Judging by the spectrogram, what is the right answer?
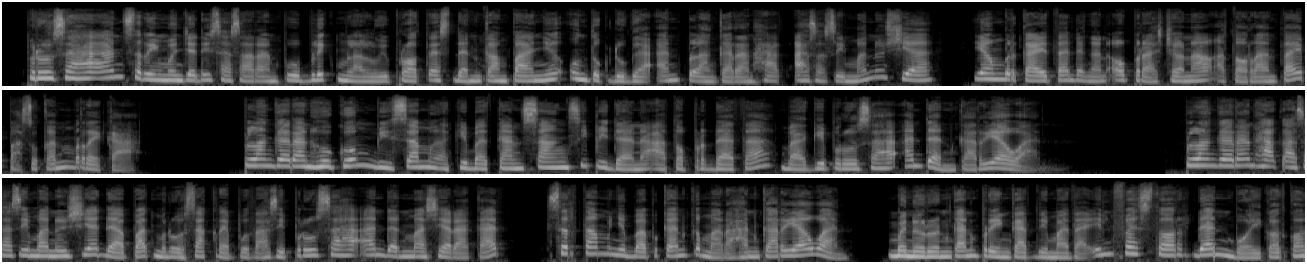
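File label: Indonesian, General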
